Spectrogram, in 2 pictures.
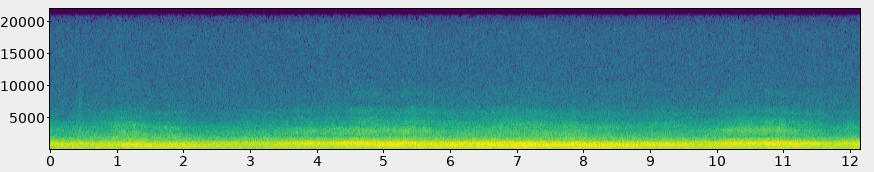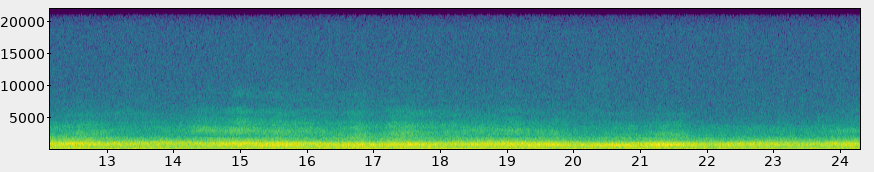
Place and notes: Goss - Grove, Boulder, CO, USA - Bedroom Window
